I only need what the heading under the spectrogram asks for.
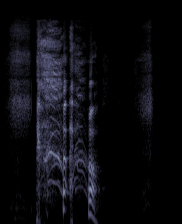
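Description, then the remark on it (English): A person has a short coughing fit: a breathy lead-in, then a few harsh, rough coughs in quick succession, ending with a strained throat clearing and a raspy breath, with no talking. “Had trouble breathing there for a second.”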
